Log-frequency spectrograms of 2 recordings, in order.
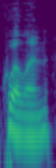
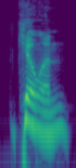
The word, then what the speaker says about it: qilin: But anyway, he takes this Quillen, Q-I-L-I-N, that's how I'm going to pronounce it, Quillen or Quillen.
